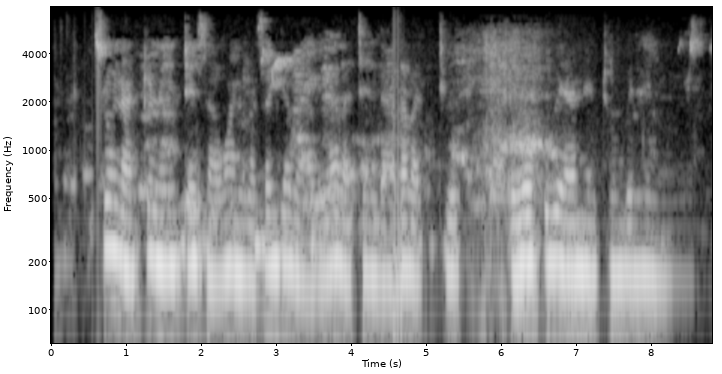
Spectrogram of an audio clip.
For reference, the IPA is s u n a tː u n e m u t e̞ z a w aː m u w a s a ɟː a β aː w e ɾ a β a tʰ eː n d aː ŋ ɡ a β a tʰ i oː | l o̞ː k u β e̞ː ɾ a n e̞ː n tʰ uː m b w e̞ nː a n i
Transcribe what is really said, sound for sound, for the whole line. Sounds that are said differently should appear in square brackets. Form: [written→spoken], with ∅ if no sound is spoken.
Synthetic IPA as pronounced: s u n a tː u n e m u t e̞ z a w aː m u [w→β] a s a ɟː a β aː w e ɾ a β a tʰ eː n d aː ŋ ɡ a β a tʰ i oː | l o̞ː k u β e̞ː ɾ a n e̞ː n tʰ uː m b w e̞ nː [a→i] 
